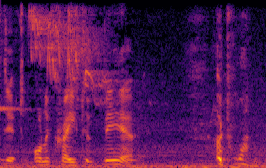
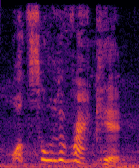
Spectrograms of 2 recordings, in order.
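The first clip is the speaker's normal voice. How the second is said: cried out; 9 semitones higher than usual. Acted. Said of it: "Cindy cried".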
